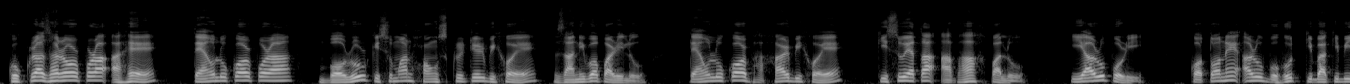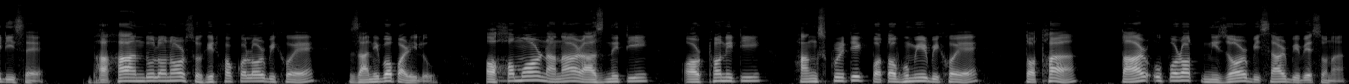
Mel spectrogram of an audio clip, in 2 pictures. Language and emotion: Assamese, neutral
